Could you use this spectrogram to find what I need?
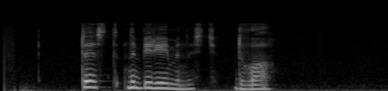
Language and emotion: Russian, neutral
